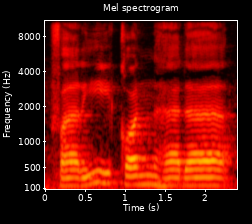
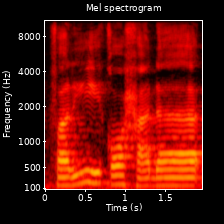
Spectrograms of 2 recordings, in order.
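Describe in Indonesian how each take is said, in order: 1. Bunyi n terdengar jelas sebelum hada. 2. Bunyi n dihilangkan sebelum hada. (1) "Harusnya kan" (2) "ya dibaca idgham"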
